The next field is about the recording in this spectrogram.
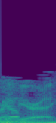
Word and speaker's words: Ribera: Ribera, yes.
